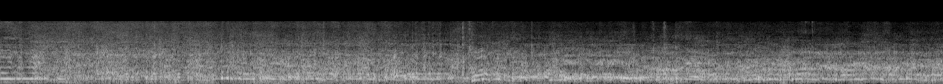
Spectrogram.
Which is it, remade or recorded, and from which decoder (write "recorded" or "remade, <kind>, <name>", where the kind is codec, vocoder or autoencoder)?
remade, codec, SNAC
